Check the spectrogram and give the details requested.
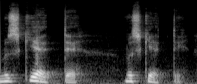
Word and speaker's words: Muschietti: That's how you pronounce it, Muschietti.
